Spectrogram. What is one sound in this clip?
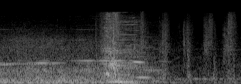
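A game character lands with a thud.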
